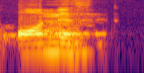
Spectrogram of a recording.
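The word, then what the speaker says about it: honest: अगर हम इसको हिंदी में उच्चारण करें तो ऑनेस्ट ऑनेस्ट ऑनेस्ट अ आ रहा है।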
